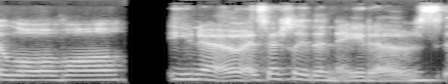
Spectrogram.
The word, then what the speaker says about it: Louisville: So for starters here, what is the correct pronunciation of the town that you live in? – I say it as Louisville.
